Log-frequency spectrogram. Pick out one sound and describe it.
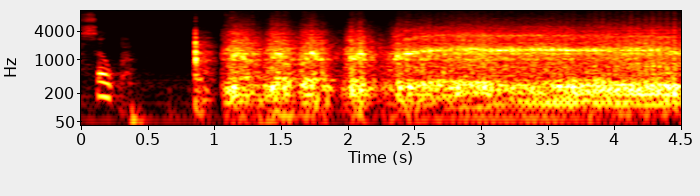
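A food processor whirs loudly and steadily.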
